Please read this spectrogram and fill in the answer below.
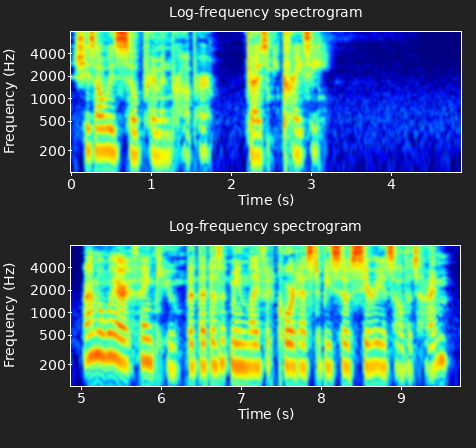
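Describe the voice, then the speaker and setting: A woman plays a young lady-in-waiting in a romantic fantasy audio drama. She is gossipy and blunt, teasing in an informal way and quick to take offence. Her voice sits at a middle pitch in a dry recording. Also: steady tone, darkish tone, dry recording, close to an everyday voice. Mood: playful gossip. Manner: informal, teasing, openly indignant.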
